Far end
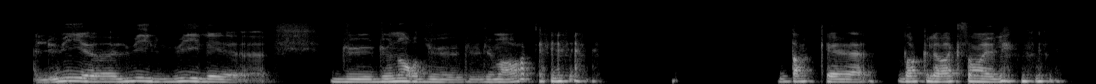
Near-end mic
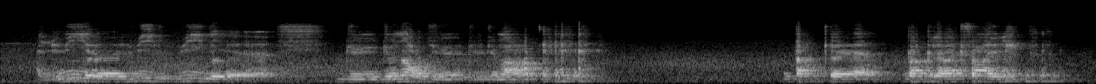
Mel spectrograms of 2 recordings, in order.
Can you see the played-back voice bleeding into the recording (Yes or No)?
Yes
